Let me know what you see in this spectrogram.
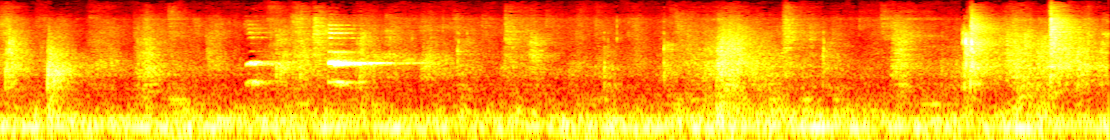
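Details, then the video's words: Labrador Retriever puppies, six littermates at play in a play room: one sharp, high, wavering whimper stands out near the start, followed by soft rustling and scratching against a continuous low hum. "Labrador puppies at play!"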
